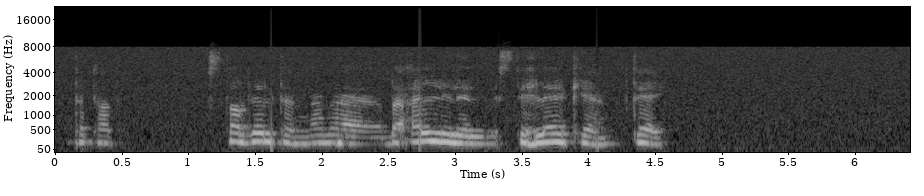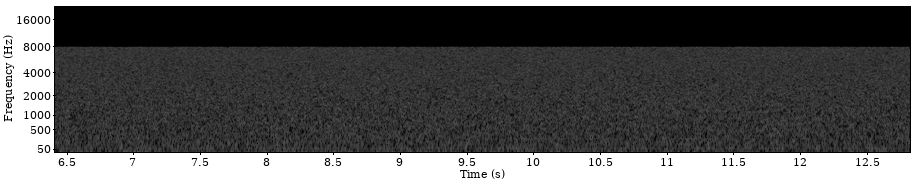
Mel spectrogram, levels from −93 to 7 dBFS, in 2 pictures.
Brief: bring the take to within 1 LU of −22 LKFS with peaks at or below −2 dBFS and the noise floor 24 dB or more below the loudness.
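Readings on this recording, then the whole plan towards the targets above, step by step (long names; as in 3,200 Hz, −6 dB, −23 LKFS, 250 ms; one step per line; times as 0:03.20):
number of dropouts 4; longest dropout 9.8 ms; background noise floor −54 dBFS; target noise floor −55 dBFS; integrated loudness −30.5 LKFS; sample peak −16.5 dBFS; target loudness −22.0 LKFS
→ repair the gap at 0:01.63/0:02.74/0:03.33/0:04.07, 9.8 ms
broadband denoise 6 dB, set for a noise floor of −54 dBFS
level +8.5 dB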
